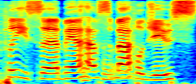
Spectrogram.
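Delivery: put-on British accent. Imagining walking into Food Lion with a cup, in a bad British Oliver voice. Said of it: "What kind of accent was that?".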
